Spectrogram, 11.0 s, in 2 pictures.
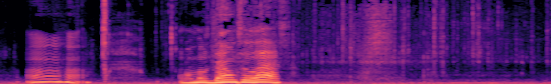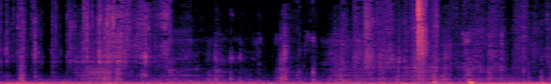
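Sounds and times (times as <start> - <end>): low steady hum: 0.0 - 11.0
person chewing crunchy food: 3.0 - 11.0.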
